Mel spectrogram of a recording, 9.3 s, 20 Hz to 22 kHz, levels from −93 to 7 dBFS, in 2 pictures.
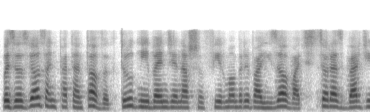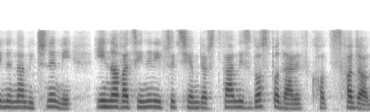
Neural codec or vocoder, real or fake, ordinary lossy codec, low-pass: codec, 16 kHz, 0.3 kbps, FocalCodec; fake; AAC, 32 kbps; 7.2 kHz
